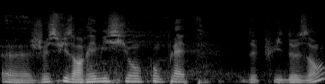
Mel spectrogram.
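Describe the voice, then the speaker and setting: Moving at a very slow pace, a man with medium pitch talks with ordinary pitch variation. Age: 60s. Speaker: plastic surgeon giving healing testimony. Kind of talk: testimony. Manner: halting, many hesitations.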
